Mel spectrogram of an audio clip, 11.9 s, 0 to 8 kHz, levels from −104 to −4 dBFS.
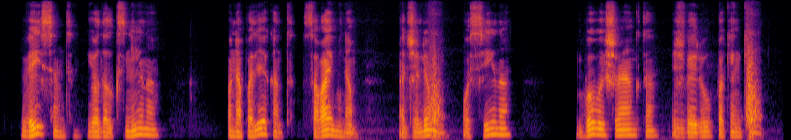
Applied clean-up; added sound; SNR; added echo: neural mask model RNNoise.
